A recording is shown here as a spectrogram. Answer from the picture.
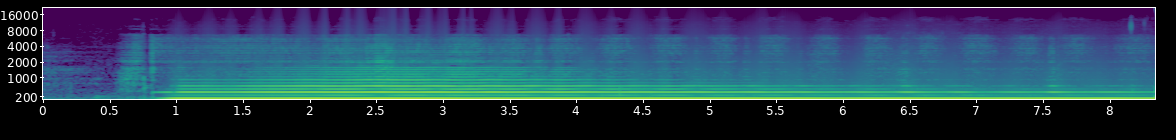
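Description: Bass clarinet coming in about a second in with one long, low note held steady as a drone.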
